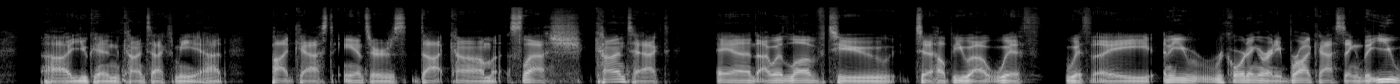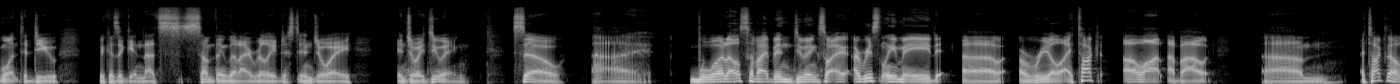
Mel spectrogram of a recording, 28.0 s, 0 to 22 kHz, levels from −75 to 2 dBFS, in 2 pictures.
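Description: Nothing in this bit of speech trips any alarms; there's no technical fault to point to anywhere in it.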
